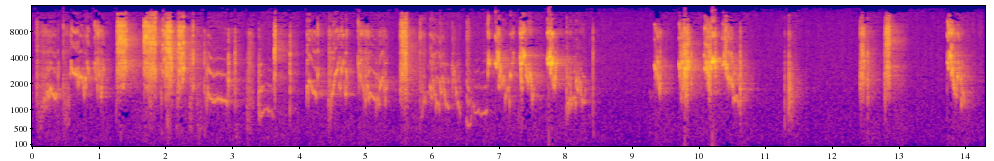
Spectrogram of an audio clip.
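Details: Budgerigars singing and tweeting, kept as pet birds: dense, chattering warble of rapid buzzy and whistled notes, mostly high, in bursts with short pauses toward the end.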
